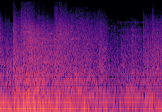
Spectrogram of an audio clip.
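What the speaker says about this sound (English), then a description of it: "This dozer here is even taking a load of damage from that explosion." A heavy explosion rumbles in a real-time strategy game battle in Canyon of the Dead, a dense, sustained blast of low roaring noise that stays loud across the whole stretch with no speech.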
